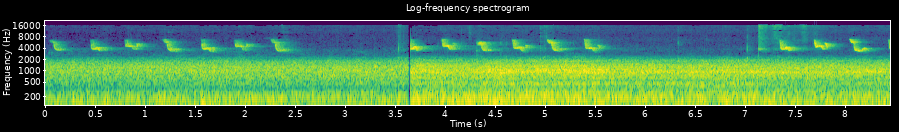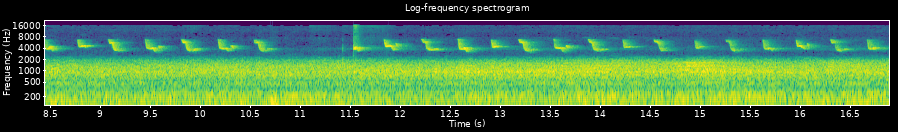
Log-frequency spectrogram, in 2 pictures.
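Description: A common chiffchaff, a tiny yellowish songbird, sings four bursts of quick, high repeated notes separated by short pauses. The song is fairly faint over a low, steady background rumble.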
